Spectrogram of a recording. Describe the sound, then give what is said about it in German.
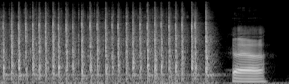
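Frantic, rapid clacking of computer keys hammered in a fast, steady burst for about two seconds, loud, followed by a short buzzy tonal blip; a person imitating the typical typing sound of a hacker. “Wir vergewaltigen unsere Tastatur.”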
